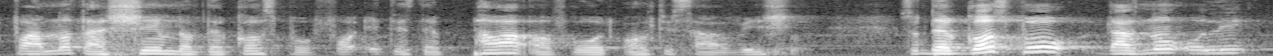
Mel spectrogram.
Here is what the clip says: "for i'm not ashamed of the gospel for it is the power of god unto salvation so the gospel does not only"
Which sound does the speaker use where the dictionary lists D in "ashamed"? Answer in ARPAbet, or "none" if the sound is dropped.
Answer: D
